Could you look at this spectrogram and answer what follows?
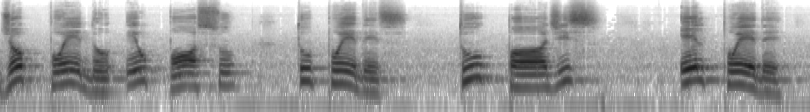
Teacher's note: A gente tem a mudança da letra O, da vogal O, para um ditongo, não é? O encontro de uma vogal mais uma semivogal, no caso aqui, we. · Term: irregularidade vocálica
